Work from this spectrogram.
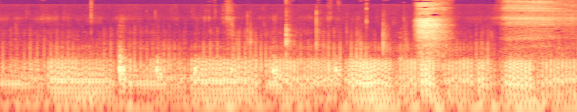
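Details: Kittens purring close up on a typical morning as they rouse their owner, a rich rhythmic rumble with faint breathy pulses, plus bedding rustles and a couple of brief hissing noises.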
